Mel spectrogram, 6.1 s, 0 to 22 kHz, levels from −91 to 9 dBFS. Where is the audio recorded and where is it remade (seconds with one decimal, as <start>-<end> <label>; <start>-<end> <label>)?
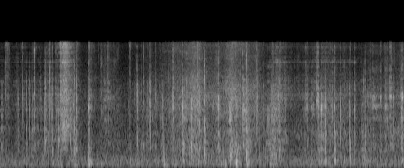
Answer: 0.0-1.1 remade; 1.1-4.0 recorded; 4.0-5.4 remade; 5.4-6.1 recorded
